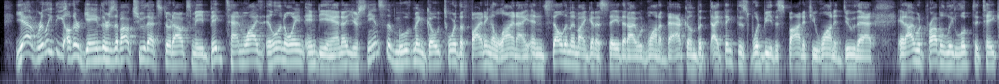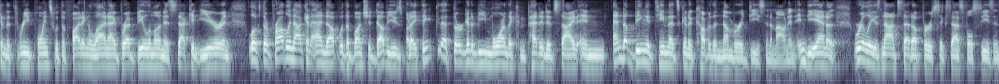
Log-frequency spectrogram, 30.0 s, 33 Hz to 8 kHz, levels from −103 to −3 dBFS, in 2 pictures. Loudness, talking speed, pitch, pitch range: -18 LUFS, 260 wpm, 120 Hz, 110-145 Hz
